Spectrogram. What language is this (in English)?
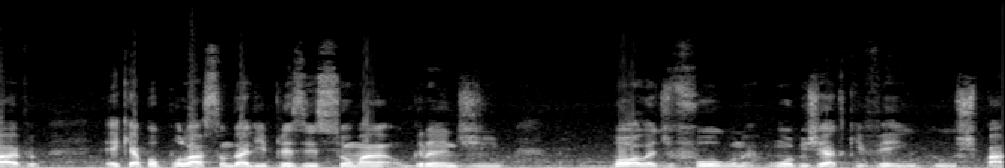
Portuguese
